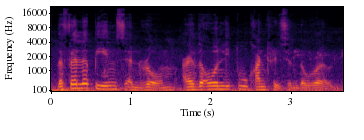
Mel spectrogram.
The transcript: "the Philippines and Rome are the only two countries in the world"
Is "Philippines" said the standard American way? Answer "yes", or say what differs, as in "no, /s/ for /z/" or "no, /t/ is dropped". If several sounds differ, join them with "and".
no, /s/ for /z/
